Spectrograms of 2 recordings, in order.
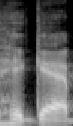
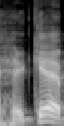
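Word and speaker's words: حجاب: know you you have what the Egyptians would call the hegab which is you would pronounce that HB I guess in the in in in proper Arabic but in Egypt it's a heab and that's just the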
